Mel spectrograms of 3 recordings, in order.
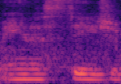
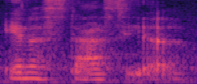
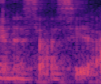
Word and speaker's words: Anastasia: It's the Dip Brow Chocolate from Anastasia Beverly Hills, or sorry, Anastasia. That's how you pronounce it, Anastasia.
